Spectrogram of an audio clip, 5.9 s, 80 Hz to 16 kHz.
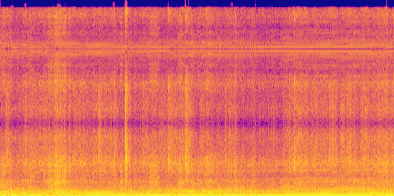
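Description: The 1400cc four-cylinder engine of a Mark 2 Astra rally car, heard inside the cabin, pulling hard under acceleration with the revs climbing steadily through a gear. The revs drop sharply at an upshift near the end.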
